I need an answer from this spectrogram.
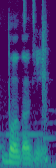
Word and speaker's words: bulgogi: You said it right, bulgogi.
